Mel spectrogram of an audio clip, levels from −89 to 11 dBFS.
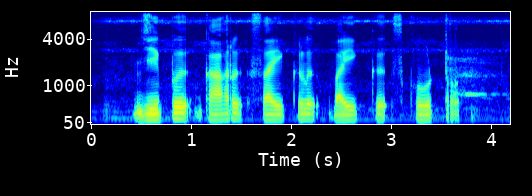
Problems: none marked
